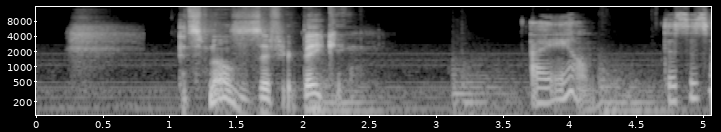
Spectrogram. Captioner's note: inhales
